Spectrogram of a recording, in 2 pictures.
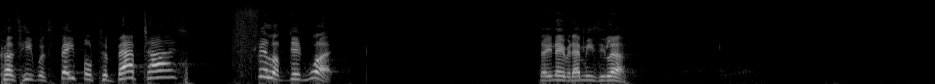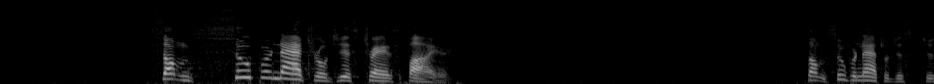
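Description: A man speaks with animation to an audience, with pauses between phrases.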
